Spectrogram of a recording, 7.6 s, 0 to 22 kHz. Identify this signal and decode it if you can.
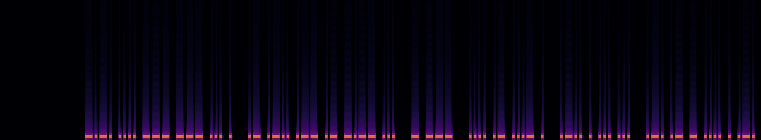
Morse code, heard as a keyed tone, about 50 wpm, 700 Hz. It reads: CHOOSE ALWAYS TO HAVE LESS RATHER
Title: Sentences from Top 1000 Words - Review Part 4 - 50wpm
